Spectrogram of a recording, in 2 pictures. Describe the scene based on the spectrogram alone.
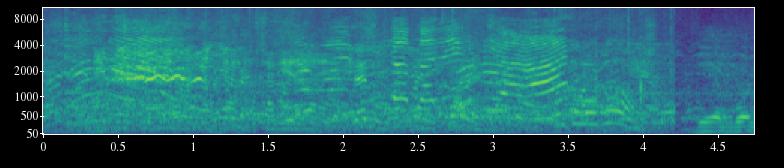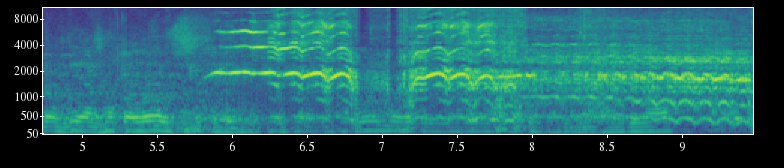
A horse neighs, and a child talks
